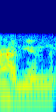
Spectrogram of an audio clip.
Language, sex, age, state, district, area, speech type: Malayalam, female, 30-45, Kerala, Idukki, rural, conversation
